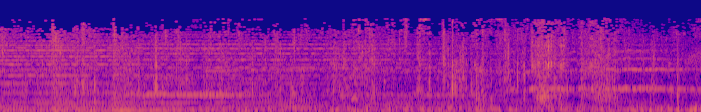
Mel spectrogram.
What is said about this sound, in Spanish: De día cabalgan siguiendo un río rodeado de montañas bandeadas en tonos ocre. Paran y observan a unos jinetes que se aproximan.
